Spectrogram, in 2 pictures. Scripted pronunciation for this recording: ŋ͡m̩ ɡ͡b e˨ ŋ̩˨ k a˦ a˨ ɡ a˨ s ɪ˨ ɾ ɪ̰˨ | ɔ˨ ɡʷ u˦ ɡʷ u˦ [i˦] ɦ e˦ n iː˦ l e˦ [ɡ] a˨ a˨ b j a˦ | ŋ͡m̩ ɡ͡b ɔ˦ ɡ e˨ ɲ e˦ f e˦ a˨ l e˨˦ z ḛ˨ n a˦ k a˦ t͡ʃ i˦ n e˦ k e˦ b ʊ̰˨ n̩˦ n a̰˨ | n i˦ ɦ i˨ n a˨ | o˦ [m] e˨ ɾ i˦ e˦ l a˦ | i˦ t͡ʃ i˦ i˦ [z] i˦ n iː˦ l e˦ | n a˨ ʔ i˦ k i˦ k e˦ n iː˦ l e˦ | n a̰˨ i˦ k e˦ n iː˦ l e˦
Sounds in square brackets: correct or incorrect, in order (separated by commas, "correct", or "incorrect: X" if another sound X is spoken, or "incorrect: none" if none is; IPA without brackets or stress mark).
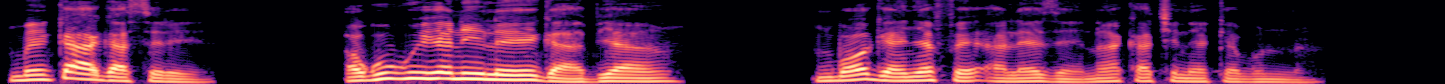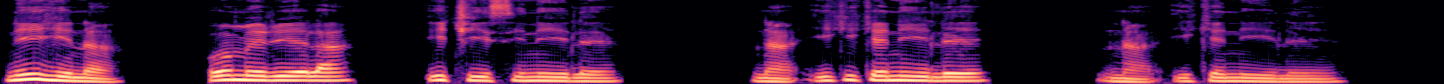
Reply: correct, correct, correct, incorrect: s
